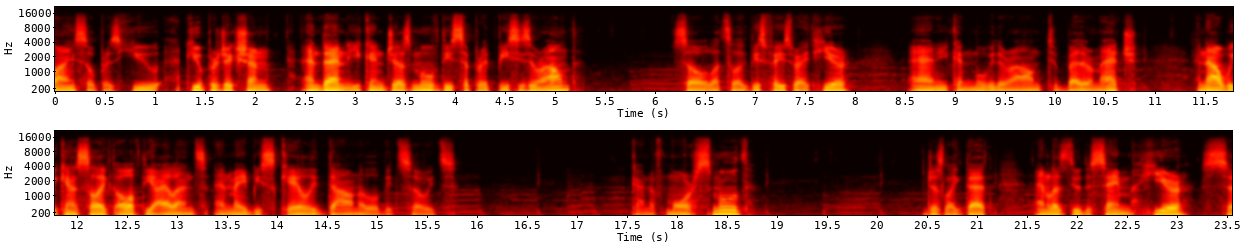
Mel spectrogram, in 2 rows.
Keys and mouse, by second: 1.7 Tab, 2.3 Tab, 2.4 3, 2.9 g, 4.0 Escape, 5.8 3, 6.1 click, 7.3 a, 7.6 g, 10.4 click, 11.1 Escape, 11.1 a, 11.1 s, 11.9 a, 12.6 s, 17.9 click, 18.2 Tab, 18.6-20.4 middle drag, 22.5 Tab, 22.8-23.5 right drag.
